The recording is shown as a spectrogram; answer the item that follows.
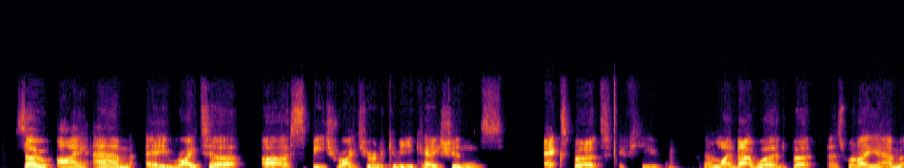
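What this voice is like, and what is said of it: Transatlantic British-American accent. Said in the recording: “Your accent's a little bit transatlantic at this point ... I'm from the UK originally ... I am an American, just one with a weird voice.”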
